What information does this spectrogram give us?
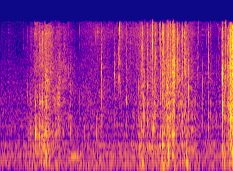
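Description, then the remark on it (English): Crinkling of a snack chip bag, a continuous crackly rustle with sharper crunchy bursts as the plastic is squeezed and handled, heard on its own without talking. “This is the sound of deliciousness.”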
